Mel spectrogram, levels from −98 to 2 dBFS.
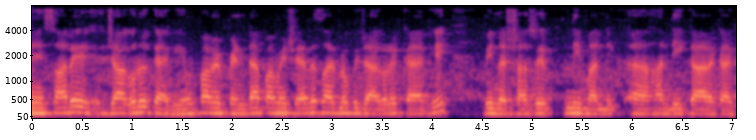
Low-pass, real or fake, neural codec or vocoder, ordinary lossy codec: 7.2 kHz; real; none; none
